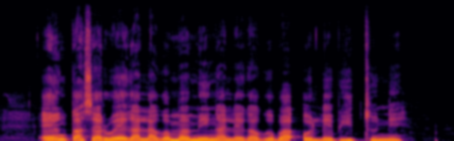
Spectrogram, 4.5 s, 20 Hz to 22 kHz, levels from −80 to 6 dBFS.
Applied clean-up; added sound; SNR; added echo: none; none; none; none.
